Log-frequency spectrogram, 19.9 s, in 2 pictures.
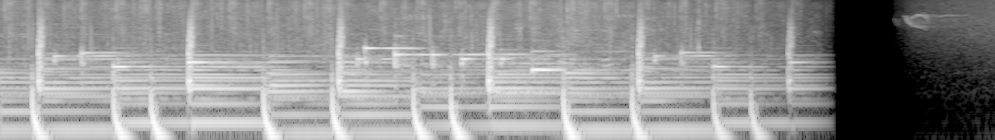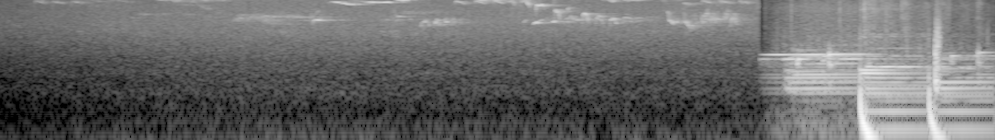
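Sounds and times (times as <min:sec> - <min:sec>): faint birdsong chirps and whistles: 0:09.0 - 0:09.6, 0:10.3 - 0:17.6.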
